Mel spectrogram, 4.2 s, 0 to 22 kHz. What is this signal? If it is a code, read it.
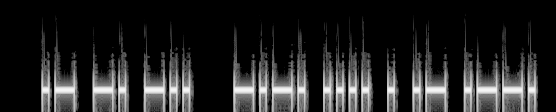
Morse code, heard as a keyed tone, about 25 wpm, 700 Hz. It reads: AND CHEAP
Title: Sentences from Top 1200 Words 25wpm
